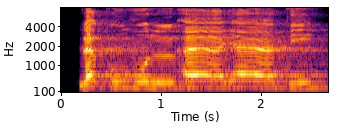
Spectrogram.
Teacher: حمزہ کو بھی اور یا کو بھی دونوں کو کھینچ کر کے پڑھیں گے، اس لیے کہ دونوں کے اوپر کھڑا زبر ہے۔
